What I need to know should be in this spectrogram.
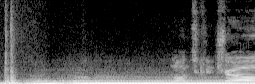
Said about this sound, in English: let's try a quick launch control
